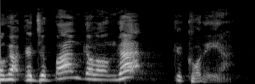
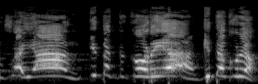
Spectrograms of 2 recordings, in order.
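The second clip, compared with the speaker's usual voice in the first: high, raised shout of good news; excited calling out; 9 semitones higher, 4 dB louder than usual. Retold or imitated. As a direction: imitate an overjoyed husband calling his wife. Husband breaks the good news. (berseru kegirangan, nada tinggi)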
